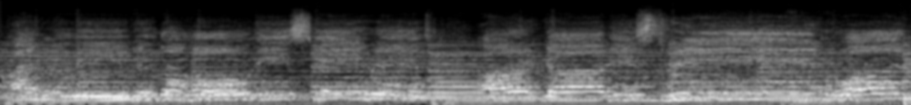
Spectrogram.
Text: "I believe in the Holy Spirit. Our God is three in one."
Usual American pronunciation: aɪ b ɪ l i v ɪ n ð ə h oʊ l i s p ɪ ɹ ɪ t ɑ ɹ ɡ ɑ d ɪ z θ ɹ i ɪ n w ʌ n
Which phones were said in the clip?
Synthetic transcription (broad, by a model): aɪ b ɪ l i v ɪ n ð ə h oʊ l i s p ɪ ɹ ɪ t ɑ ɹ ɡ ɑ d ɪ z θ ɹ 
